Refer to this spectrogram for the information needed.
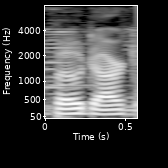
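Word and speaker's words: Bois d'Arc: So that's Bo Dark, and we should emphasize that is spelled BOISD'ARC. Kind of a tricky name there.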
